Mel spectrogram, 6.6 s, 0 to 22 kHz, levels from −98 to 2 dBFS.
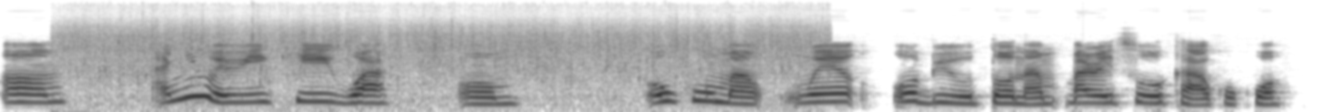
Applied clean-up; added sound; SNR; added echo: none; Stream; 16 dB; none.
